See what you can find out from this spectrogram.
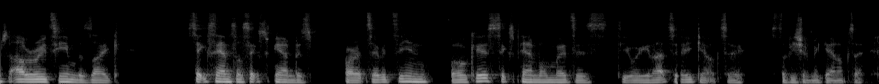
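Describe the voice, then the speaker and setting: With an English accent, a man talks very fast in a dark, mellow tone with fairly even intonation against a quiet background. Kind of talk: casual chat.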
